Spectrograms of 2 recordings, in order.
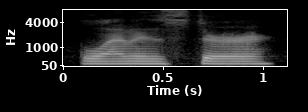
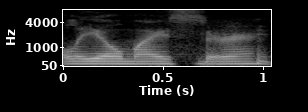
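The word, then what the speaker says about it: Leominster: Oh absolutely absolutely they'll say like the towns correctly and stuff like Worcester Lemonster not Leo Meister.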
